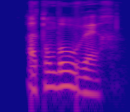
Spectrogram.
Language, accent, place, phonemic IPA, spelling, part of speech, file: French, France, Lyon, /a tɔ̃.bo u.vɛʁ/, à tombeau ouvert, adverb, LL-Q150 (fra)-à tombeau ouvert.wav
- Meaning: at breakneck speed, hell-for-leather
